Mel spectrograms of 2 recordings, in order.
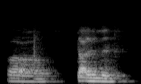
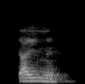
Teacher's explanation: in the Dominican Republic, caine. That R can turn into a vowel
